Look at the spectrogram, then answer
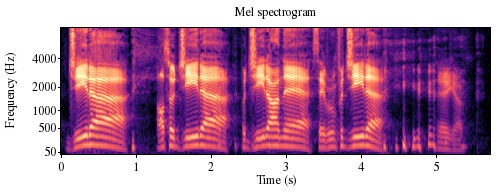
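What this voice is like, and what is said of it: Poor put-on Boston accent. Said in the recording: “Why'd you do that in a Boston accent? ... Because I'm not good at accents.”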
